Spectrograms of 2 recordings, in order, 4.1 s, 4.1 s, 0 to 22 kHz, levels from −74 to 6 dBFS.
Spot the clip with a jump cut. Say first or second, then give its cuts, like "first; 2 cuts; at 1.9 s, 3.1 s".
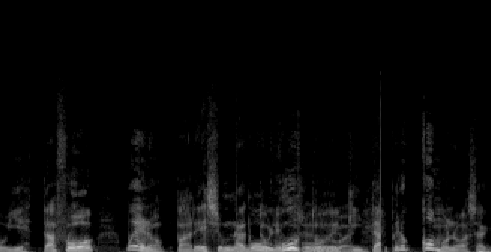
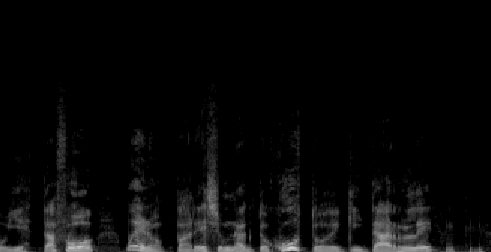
first; 1 cut; at 3.2 s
